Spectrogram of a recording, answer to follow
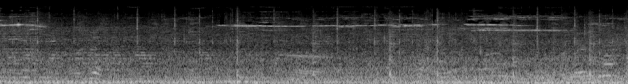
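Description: Large buses running close by: a steady low engine rumble, with scattered voices from a walking crowd and a thin high whine for a couple of seconds in the middle.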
